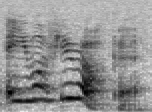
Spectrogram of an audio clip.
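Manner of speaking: very high, loud character voice; hammed-up high astonished voice; high squeaky voice. A narrator's reading. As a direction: squeak it out in alarm. Wonka and Mike, high voices.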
